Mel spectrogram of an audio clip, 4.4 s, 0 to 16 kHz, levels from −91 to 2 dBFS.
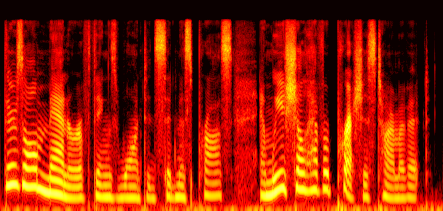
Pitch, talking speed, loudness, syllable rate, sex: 205 Hz, 245 wpm, -19 LUFS, 5.6 syllables/s, female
